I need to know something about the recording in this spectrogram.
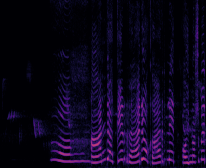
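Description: A young girl's high-pitched cartoon voice speaks with animation.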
